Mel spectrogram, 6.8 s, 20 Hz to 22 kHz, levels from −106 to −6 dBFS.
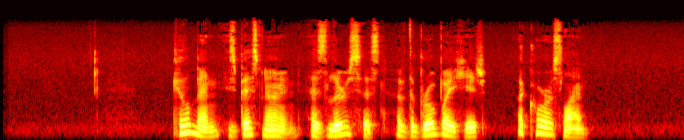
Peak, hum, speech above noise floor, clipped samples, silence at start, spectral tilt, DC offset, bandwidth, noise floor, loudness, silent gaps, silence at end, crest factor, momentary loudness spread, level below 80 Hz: -6 dBFS; none; 44 dB; under 0.1%; 1.75 s; -5 dB/octave; under 0.1%; 13.5 kHz; -66 dBFS; -23 LUFS; none; 1 s; 20 dB; 15 LU; -68 dBFS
